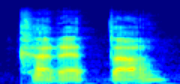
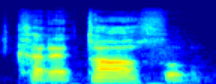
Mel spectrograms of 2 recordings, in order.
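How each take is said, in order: First: Kareta with stress on the middle syllable re. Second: Karetahu with stress moved onto ta. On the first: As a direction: say kareta, leaning on re. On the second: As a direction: say karetahu, pressing the ta syllable. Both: Shown as a demonstration. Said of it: "Note the change in the stress".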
